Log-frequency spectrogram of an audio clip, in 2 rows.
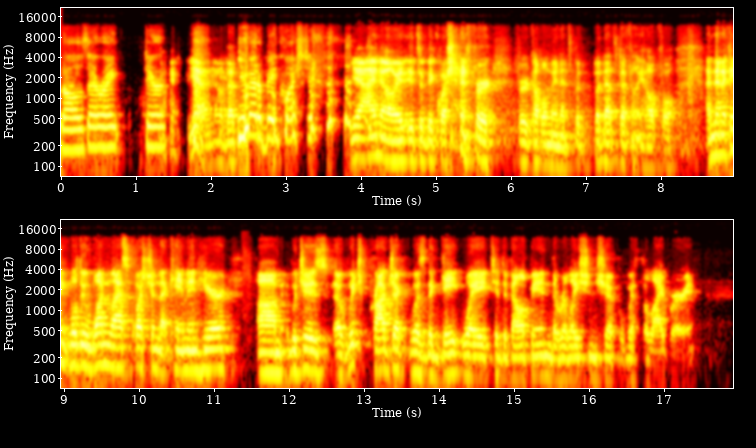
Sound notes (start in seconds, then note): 3.6 laughs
